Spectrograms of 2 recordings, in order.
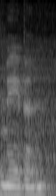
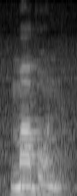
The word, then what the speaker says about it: Mabon: Okay, this says it sounds like Maven. Maven? Maven. I doubt that. I doubt that the Welsh are saying that. Hold on a sec. Not even they have a pronunciation. Ooh, it's from the Proto-Celtic Makwo, meaning sun. Nice. Are any of these going to be responsible enough to have a pronunciation? No. No. Because it's just a translation of what's already there. No, no, not necessarily. Here we go. Mabon.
